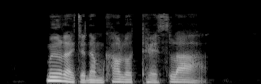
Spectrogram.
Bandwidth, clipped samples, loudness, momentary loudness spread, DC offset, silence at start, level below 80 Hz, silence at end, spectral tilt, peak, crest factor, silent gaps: 11.5 kHz; under 0.1%; -21 LUFS; 11 LU; under 0.1%; 0.45 s; -44 dBFS; 0.55 s; -6.5 dB/octave; -6 dBFS; 16 dB; none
